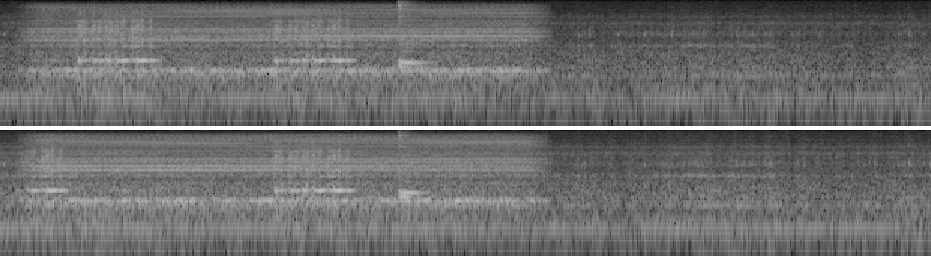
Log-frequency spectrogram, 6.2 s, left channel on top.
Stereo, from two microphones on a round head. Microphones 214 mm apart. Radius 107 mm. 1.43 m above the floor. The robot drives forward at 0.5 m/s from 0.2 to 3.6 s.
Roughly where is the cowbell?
Left.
